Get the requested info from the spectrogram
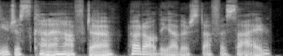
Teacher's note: every last word has like a rising tone every single time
